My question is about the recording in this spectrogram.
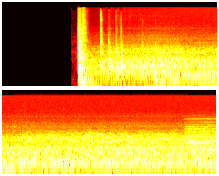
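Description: Car cabin sound: a sharp knock about a second and a half in, then a few lighter clicks, then the steady low rumble of a car on the move, heard from inside.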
